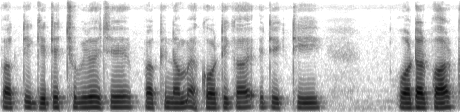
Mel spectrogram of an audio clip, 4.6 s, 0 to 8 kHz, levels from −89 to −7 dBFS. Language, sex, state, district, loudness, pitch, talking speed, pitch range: Bengali, male, West Bengal, Kolkata, -19 LUFS, 130 Hz, 210 wpm, 125-135 Hz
